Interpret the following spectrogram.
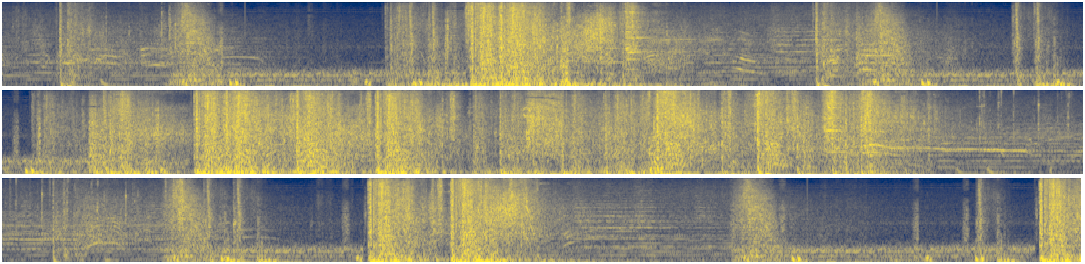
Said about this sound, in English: I'll gun down the lot of you!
